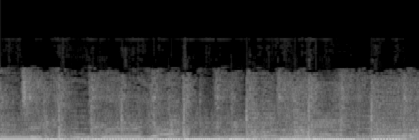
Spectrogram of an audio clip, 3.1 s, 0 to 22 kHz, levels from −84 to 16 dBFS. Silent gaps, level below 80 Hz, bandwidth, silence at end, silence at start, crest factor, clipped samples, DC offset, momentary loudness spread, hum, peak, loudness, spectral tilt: none; -16 dBFS; 11.5 kHz; 0 s; 0 s; 12 dB; under 0.1%; under 0.1%; 3 LU; none; 0 dBFS; -15 LUFS; -6 dB/octave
